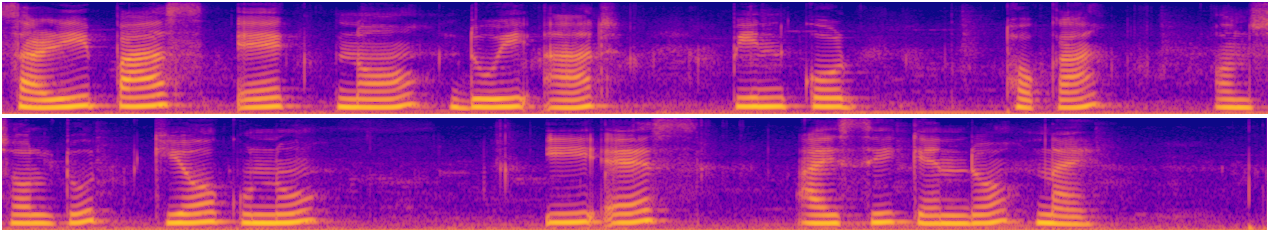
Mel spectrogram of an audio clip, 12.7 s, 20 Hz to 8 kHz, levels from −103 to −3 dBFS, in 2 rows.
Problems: none marked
